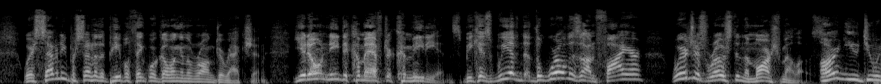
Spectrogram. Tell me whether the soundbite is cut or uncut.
uncut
